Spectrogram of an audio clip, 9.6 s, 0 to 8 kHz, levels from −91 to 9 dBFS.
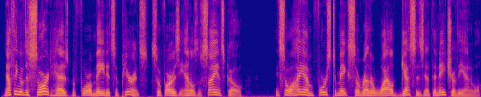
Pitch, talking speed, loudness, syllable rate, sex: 150 Hz, 210 wpm, -19 LUFS, 5.6 syllables/s, male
